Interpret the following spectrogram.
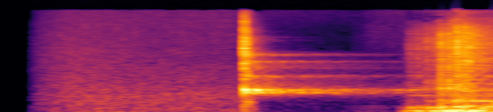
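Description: A faint hiss, then a single sharp percussive strike about a second in that rings on as a clear pitched tone and fades away.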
